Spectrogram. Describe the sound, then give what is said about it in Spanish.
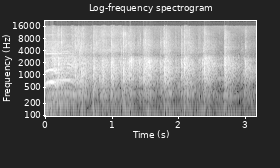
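A few people give a soft, polite golf clap, the claps landing in a loose, steady patter for a few seconds, with a brief voice fragment at the very start. “Aplauso de golf.”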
